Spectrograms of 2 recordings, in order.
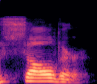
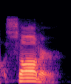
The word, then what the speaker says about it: solder: do remember how to solder solder s solder I I hate that word because it's spelled s o d r but it's pronounced without the L you solder something I think that's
